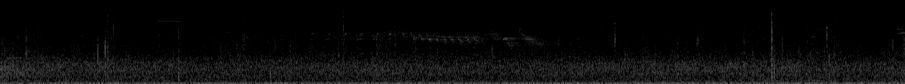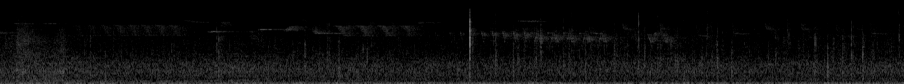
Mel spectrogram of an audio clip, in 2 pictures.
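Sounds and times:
faint ticks: 13.7 - 18.0.

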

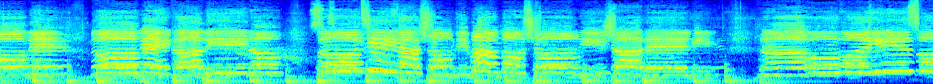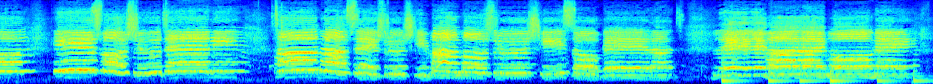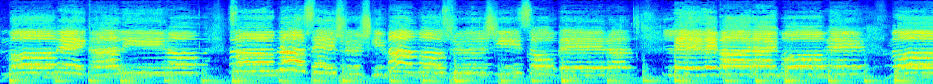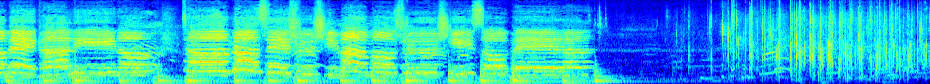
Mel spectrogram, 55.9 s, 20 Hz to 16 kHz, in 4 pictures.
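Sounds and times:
low drum beat: 0.0 - 12.4, 24.8 - 51.3
group singing chant-like song: 0.0 - 51.1.

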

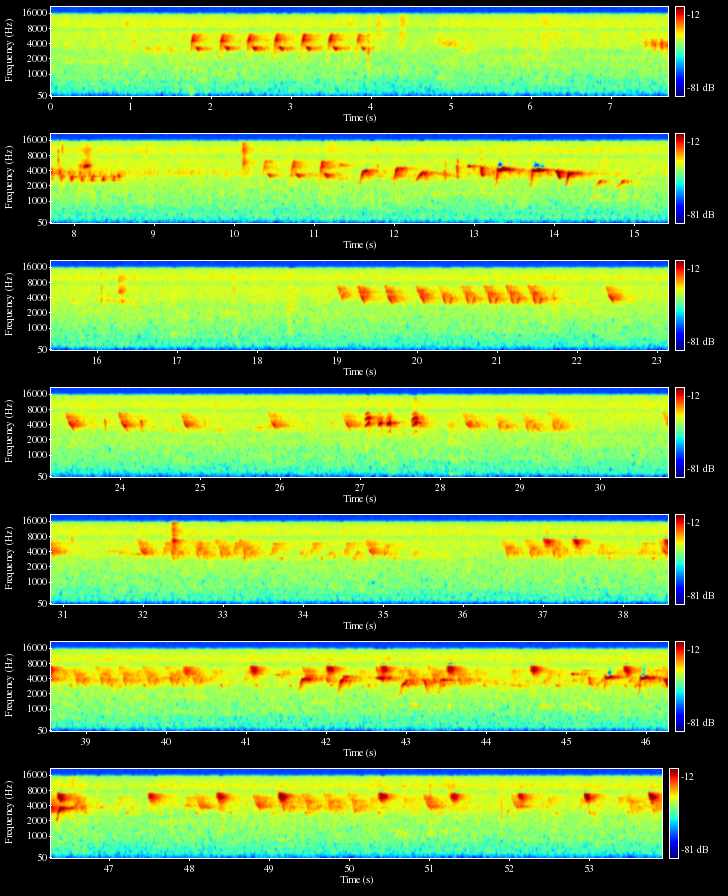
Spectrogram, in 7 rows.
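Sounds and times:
faint outdoor hiss: 0.0 - 53.9
small birds chirping: 0.0 - 53.9.

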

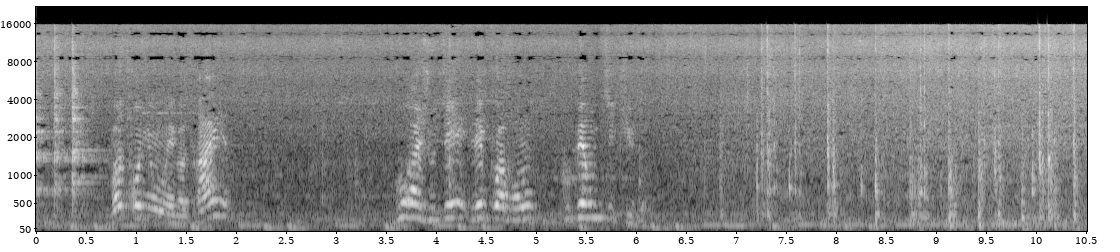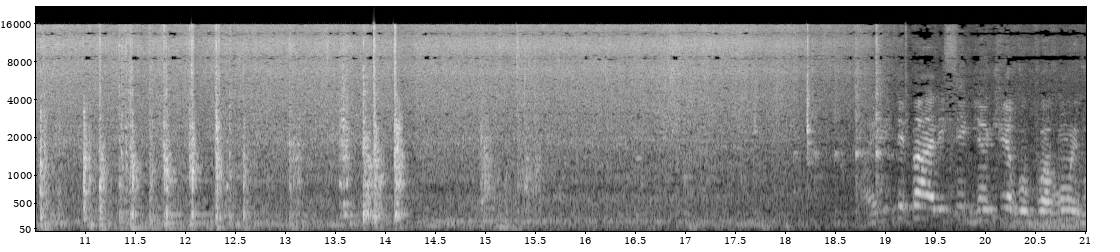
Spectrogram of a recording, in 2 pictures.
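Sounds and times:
sizzle of frying: 0.0 - 21.0
knocks and clatter from tray: 6.8 - 14.3.

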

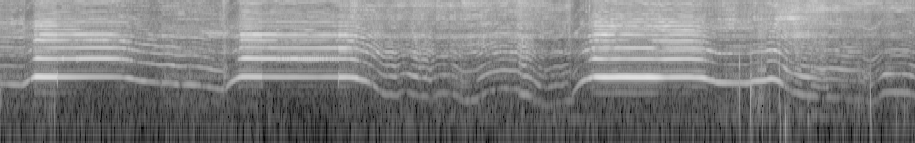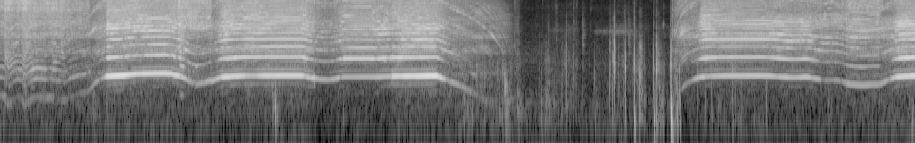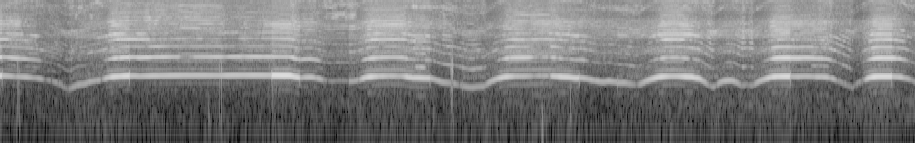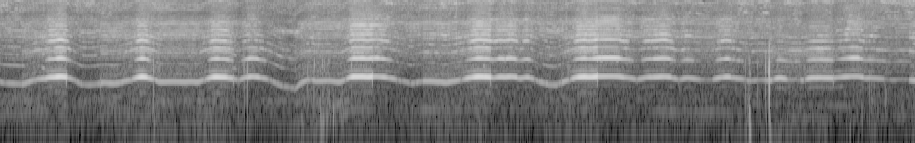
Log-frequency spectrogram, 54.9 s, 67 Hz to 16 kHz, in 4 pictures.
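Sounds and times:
rotary tool whining: 0.0 - 54.9.

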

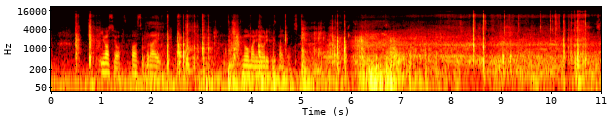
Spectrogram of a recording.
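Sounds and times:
skateboard wheels rolling on concrete: 0.0 - 11.0
skateboard clacks: 8.0 - 11.0.

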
